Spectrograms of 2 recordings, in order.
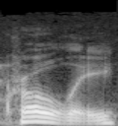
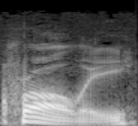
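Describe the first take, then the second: First: The name is said the local English way. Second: The name is said the usual American way. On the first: This is how the place is actually called. The speaker calls it right. "but it's" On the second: This is how people locally in America would say it. The speaker calls it wrong. "most people here would pronounce it"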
